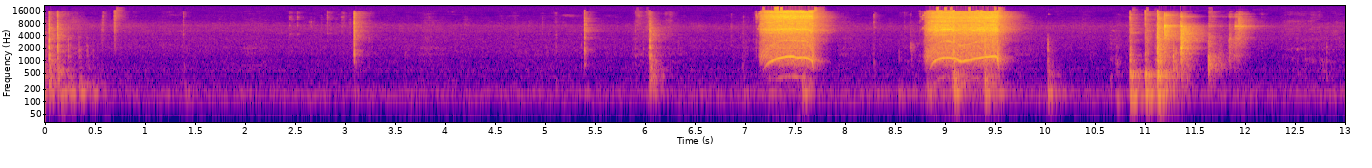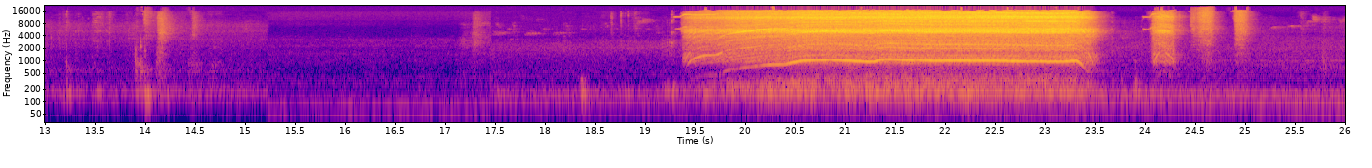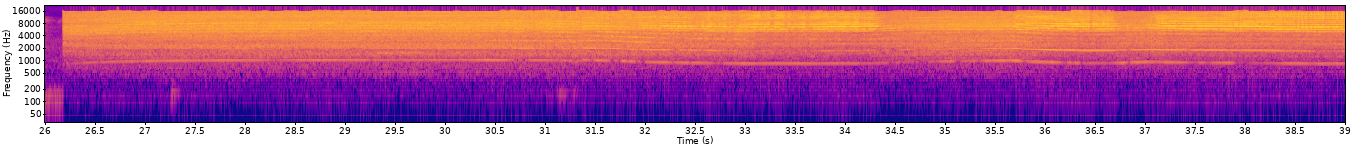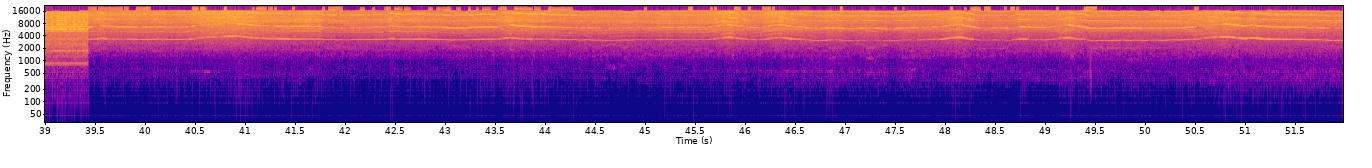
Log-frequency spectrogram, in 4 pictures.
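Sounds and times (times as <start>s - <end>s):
power tool motor whine: 7.2s - 7.8s, 8.8s - 9.6s, 19.3s - 24.4s, 26.2s - 51.9s.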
